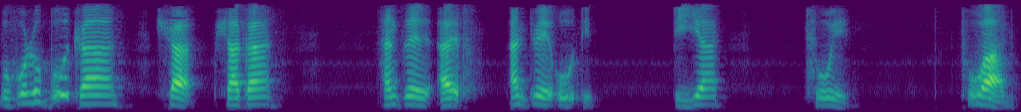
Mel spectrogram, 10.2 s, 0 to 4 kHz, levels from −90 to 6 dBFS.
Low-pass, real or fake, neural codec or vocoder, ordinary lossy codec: 3.6 kHz; fake; codec, 24 kHz, 0.9 kbps, WavTokenizer, small release; MP3, 24 kbps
